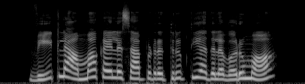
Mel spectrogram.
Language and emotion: Tamil, happy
